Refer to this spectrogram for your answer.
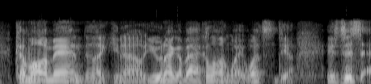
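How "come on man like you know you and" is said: plain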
